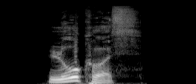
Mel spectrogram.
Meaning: toilet
- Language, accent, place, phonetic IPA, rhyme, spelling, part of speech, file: German, Germany, Berlin, [ˈloːkʊs], -oːkʊs, Lokus, noun, De-Lokus.ogg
